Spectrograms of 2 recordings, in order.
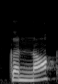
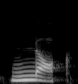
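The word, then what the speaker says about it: knock: क नाइट नहीं निट और क नॉक नहीं नॉक तो इस तरीके से जो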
